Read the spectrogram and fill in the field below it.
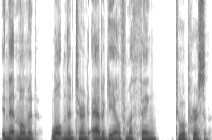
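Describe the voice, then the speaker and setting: A man's voice: lowish voice, normal speed, mellow. A man, the author, narrating his own audiobook in a wry first-person storytelling manner.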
